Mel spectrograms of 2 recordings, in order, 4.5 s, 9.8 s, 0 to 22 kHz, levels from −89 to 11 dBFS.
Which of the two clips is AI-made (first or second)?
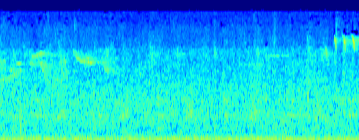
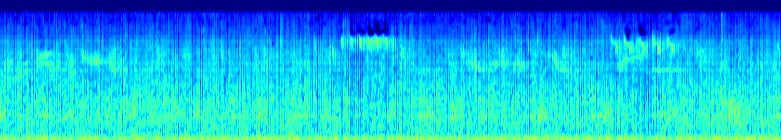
second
